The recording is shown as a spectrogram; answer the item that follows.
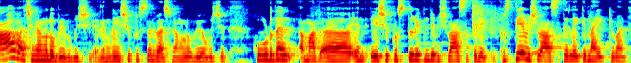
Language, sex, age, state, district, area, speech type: Malayalam, female, 18-30, Kerala, Kollam, rural, spontaneous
